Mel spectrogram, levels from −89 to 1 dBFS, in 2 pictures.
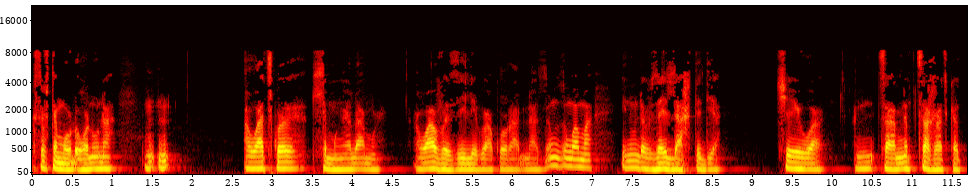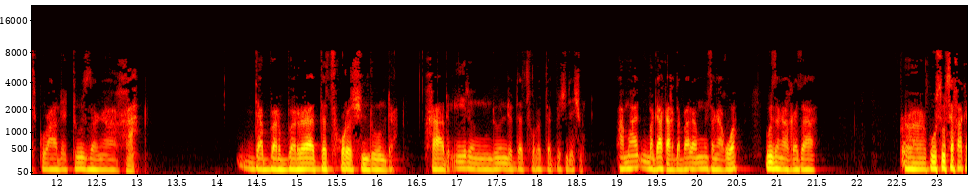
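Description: Throughout, the speech has nothing above 8.4 kHz and a plainly audible watery, swirling texture on s sounds, likely from MP3 compression at a bitrate that fits about 32 kbps. The fixed treble ceiling plus flickering weak detail separates it from plain low-pass filtering.

From 18.31 s to the end at 23.38 s, the pace jumps to 1.66 times faster while the pitch stays put, sounding rushed, likely a time-stretched section. Because the pitch holds steady, this is not a sped-up playback fault.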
